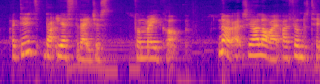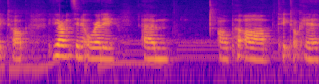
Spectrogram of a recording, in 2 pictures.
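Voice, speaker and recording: A woman's fairly high voice at a moderate pace, broken by long, frequent pauses, with noticeable background noise. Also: ordinary pitch variation. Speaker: beauty vlogger. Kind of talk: makeup tutorial. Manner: casual, hesitant with fillers.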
